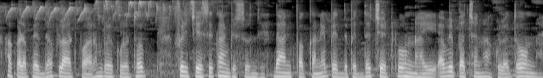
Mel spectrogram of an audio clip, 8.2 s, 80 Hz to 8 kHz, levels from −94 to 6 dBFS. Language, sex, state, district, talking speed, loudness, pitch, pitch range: Telugu, female, Telangana, Mahabubabad, 125 wpm, -18 LUFS, 145 Hz, 130-155 Hz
